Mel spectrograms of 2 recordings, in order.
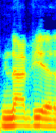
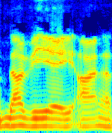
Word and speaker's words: Navier: i mean this is i'm pronouncing this word navier like a typical anglo person that i i am i mean claude navier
